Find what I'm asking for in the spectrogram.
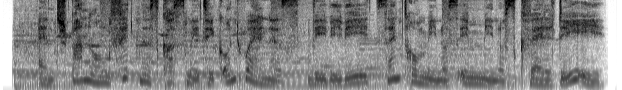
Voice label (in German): Radiospot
